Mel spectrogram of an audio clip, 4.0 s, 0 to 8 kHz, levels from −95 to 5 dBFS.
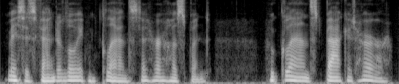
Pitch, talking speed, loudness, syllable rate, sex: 120 Hz, 195 wpm, -18 LUFS, 5.3 syllables/s, female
